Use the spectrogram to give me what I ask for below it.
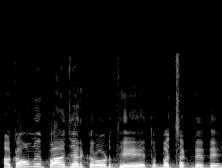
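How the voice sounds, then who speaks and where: Fairly quick and smooth, this man's very high voice carries a motivational talk full of exhortation and repeated key phrases, with English mixed in. The recording has a long, reverberant echo.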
